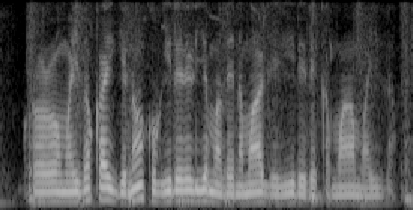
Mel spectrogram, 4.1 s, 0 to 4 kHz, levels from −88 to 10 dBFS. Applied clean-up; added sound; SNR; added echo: none; Tools; 20 dB; none.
